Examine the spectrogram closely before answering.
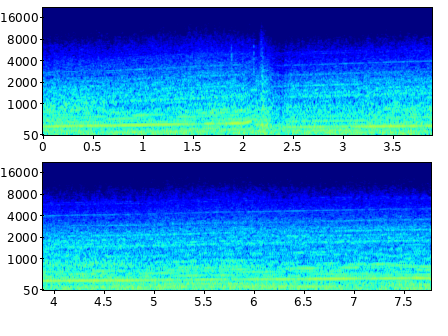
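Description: A race car engine roars steadily, rising in pitch as it speeds up.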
